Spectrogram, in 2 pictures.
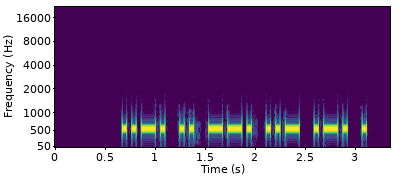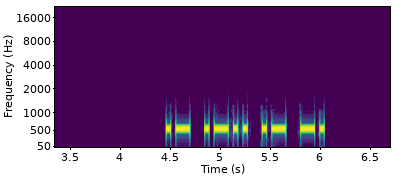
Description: Morse code, heard as a keyed tone, about 25 wpm, 550 Hz. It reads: FIGURE ALAN
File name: Ultimate Word List / 25WPM Ultimate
